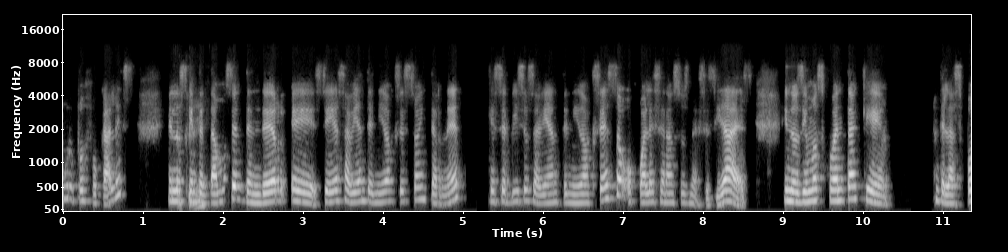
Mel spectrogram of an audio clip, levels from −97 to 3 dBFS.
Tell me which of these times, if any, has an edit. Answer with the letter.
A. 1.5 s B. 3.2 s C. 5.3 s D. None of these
C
